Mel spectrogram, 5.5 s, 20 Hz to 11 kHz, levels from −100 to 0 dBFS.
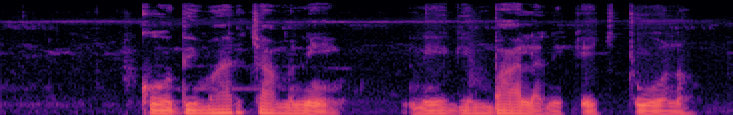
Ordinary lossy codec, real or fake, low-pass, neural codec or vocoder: none; real; 9.9 kHz; none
